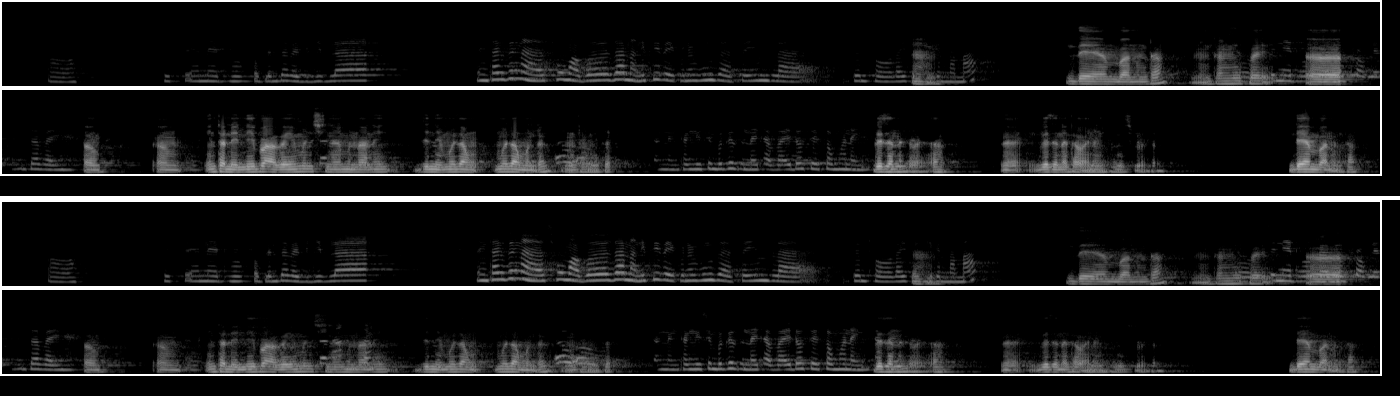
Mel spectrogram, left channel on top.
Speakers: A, on the right; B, on the left.
A: अ एसे नेटवर्क प्रब्लेम जाबाय बिदिब्ला नोंथां जोंना समाबो जानानै फैबायखौनो बुंजासै, होनब्ला दोनथ' लायजासिगोन
B: उम
A: नामा?
B: दे होमबा नोंथां। नोंथांनिफ्राय
A: औ एसे नेटवर्कआबो
B: ओ
A: प्रब्लेम जाबाय।
B: ओं ओं
A: औ
B: इन्टारनेटनि बागै मोनथिनो
A: ना नोंथां
B: मोननानै दिनै मोजां मोजां मोनदों
A: औ
B: नोंथांनिफ्राय।
A: औ नोंथांनिसिमबो गोजोननाय थाबाय दसे सम होनायनि थाखाय
B: गोजोननाय थाबाय ओं। ओ
A: औ
B: गोजोननाय थाबाय नोंथांनिसिमबो। दे होमबा नोंथां।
